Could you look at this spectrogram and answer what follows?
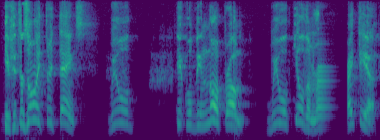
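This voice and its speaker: A man playing a stern, demanding tank commander, giving halting, clipped orders in an amateur audio drama. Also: extremely high pitch, expressive, fairly bright tone, pitched above the performer's own voice, heavily acted. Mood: commanding.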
